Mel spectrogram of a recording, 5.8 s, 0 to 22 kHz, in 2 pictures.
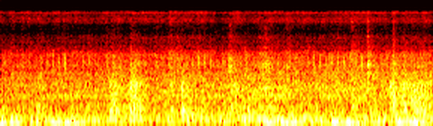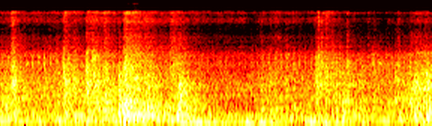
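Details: AMF A2 bowling pinsetter, lane 2, after repositioning the cycle linkage components and the front X pin: steady mechanical churning with clacks and thumps. It cycles and properly stops at 180° to wait for pins; a normal cycle.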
